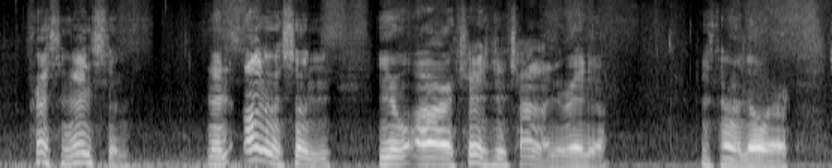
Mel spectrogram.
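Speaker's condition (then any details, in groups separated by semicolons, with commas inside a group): Mouth cancer surgery; mouth cancer, surgery, radiotherapy; speech altered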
